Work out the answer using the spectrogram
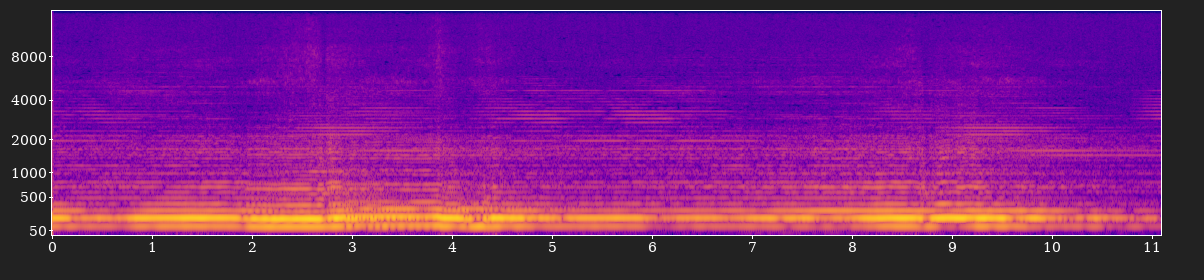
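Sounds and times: cello bowed in sustained notes: 0.0s - 11.0s
low drone: 0.0s - 11.0s.

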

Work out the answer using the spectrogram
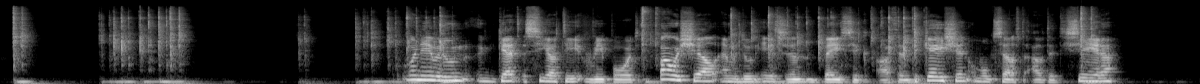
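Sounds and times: computer keyboard typing: 0.1s - 0.4s, 1.0s - 2.0s, 3.0s - 4.7s, 5.5s - 10.2s, 10.8s - 11.1s.

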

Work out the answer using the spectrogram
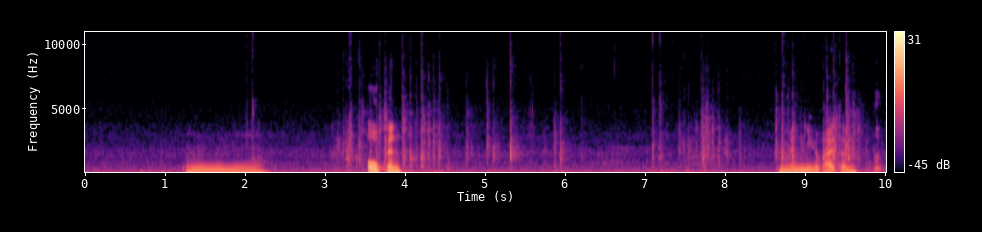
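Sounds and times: computer keyboard typing: 3.1s - 6.2s, 7.0s - 9.8s.

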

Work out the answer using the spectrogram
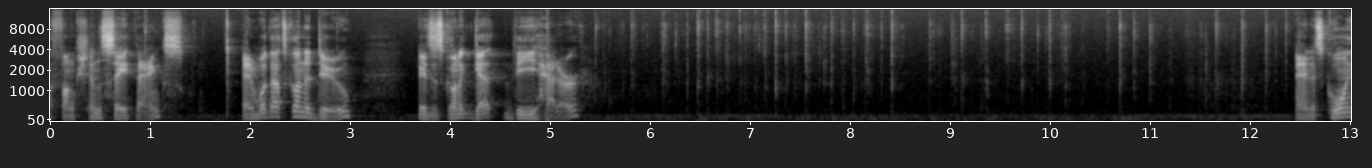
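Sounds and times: faint low hum: 0.0s - 13.0s
computer keyboard typing: 5.4s - 12.5s.

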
